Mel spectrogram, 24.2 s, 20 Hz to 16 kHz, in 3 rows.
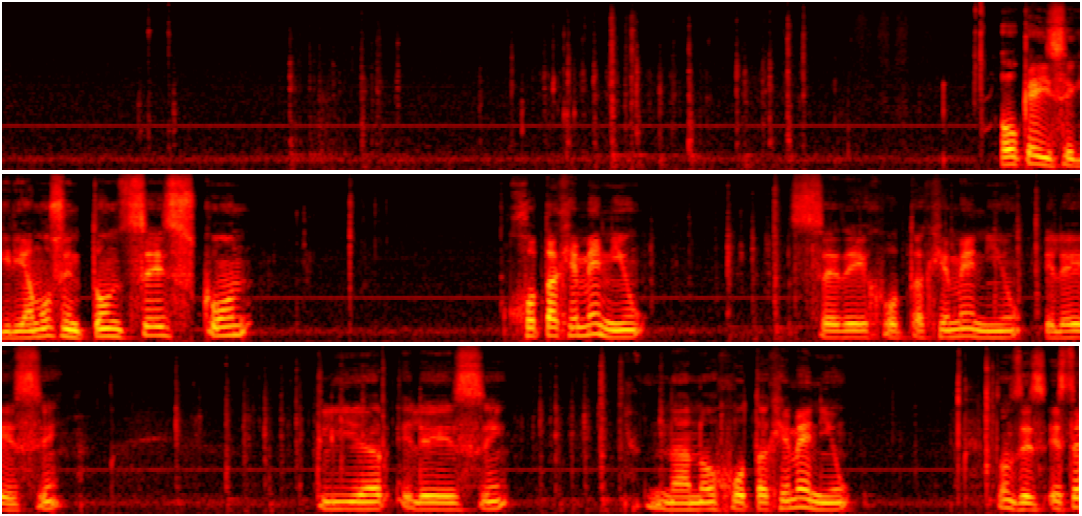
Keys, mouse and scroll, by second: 1.1-2.7 drag, 2.7 ctrl+x, 4.0-7.6 typing, 13.3-16.0 typing, 17.2-21.5 typing, 23.5 typing.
